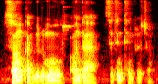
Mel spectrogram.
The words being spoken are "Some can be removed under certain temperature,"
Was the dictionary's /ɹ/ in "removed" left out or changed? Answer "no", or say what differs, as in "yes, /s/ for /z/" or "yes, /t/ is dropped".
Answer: no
